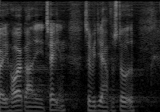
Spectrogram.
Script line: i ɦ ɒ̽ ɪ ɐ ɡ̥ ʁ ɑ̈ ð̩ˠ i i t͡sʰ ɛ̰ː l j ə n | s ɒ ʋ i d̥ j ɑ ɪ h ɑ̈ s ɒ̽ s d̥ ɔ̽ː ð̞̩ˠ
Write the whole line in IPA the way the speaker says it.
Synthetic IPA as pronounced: i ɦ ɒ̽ ɪ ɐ ɡ̥ ʁ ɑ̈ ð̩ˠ i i t͡sʰ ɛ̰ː l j ə n | s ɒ ʋ i d̥ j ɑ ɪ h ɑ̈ f ɒ̽ s d̥ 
